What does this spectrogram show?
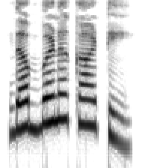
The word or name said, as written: ದಬ್ಬಣಕಾಠಿ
